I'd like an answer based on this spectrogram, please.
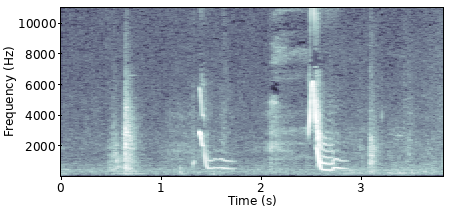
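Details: A baby squirrel, rescued after falling between the walls of a warehouse workplace and held in gloved hands, gives sharp, high squeaks that sweep steeply down and end in a brief lower tail.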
